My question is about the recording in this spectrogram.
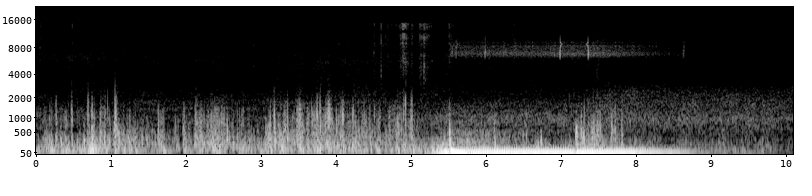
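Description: Wind buffeting the microphone in gusts. About five seconds in, a loud low rumble starts suddenly with a faint high whine over it, holds for about three seconds, then fades away.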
